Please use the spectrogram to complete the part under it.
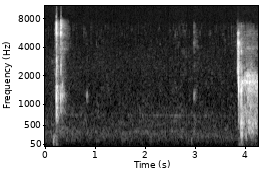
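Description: A computer mouse clicks to submit a web form, giving a couple of short, sharp clicks at the start and end of a quiet stretch, with a few faint ticks in between.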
